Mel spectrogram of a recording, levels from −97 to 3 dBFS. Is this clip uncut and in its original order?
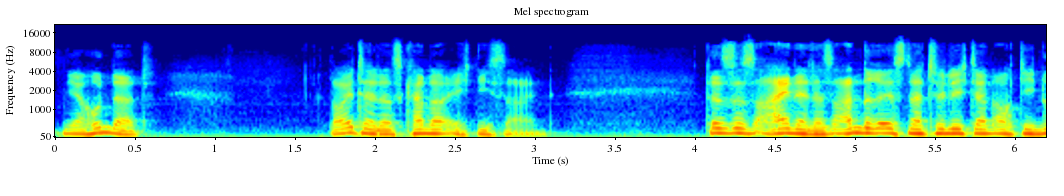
yes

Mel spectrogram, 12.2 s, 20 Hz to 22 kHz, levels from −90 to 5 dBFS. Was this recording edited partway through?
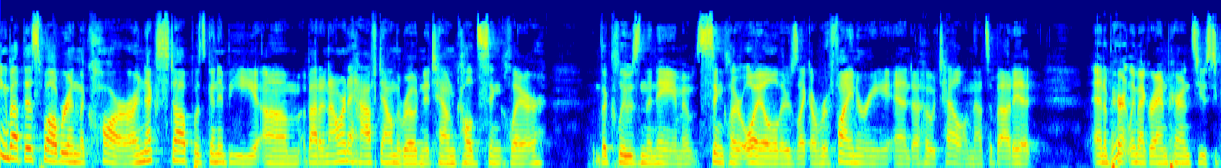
no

